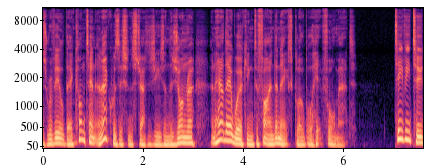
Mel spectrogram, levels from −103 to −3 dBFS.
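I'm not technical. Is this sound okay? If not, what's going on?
Yes, nothing stood out as wrong when listening to this recording.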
